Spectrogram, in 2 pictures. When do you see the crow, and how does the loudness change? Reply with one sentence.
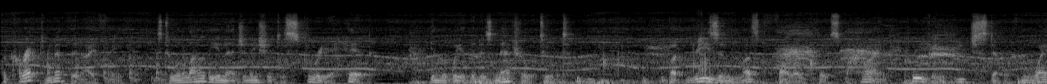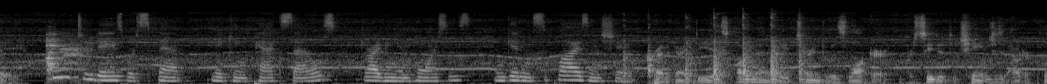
The crow can be heard from 4.0 to 11.7 s, getting louder.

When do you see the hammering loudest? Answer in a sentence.
The loudest moment of the hammering is at 18 seconds.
